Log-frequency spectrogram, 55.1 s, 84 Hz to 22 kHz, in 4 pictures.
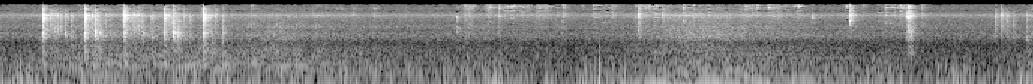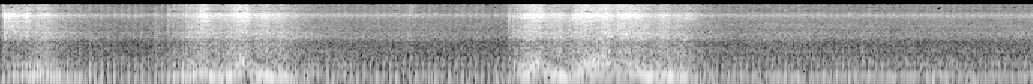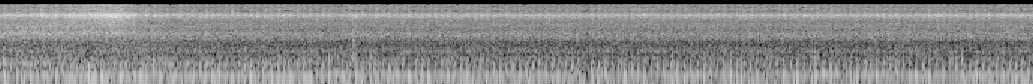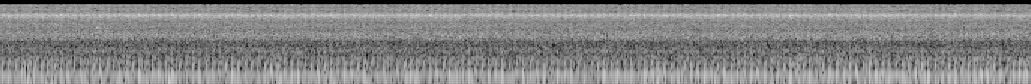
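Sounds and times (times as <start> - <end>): motorcycle engine revving and idling: 0.0 - 55.0.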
